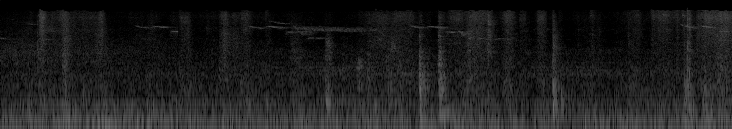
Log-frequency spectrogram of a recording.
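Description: Soft thumps sound as pillows and bedding are handled.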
